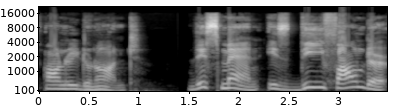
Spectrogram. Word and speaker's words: Henri Dunant: First of all, he is Swiss, so the pronunciation of his name can be Henri Dunant.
